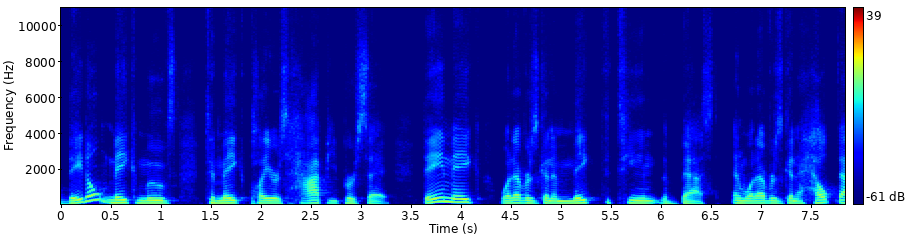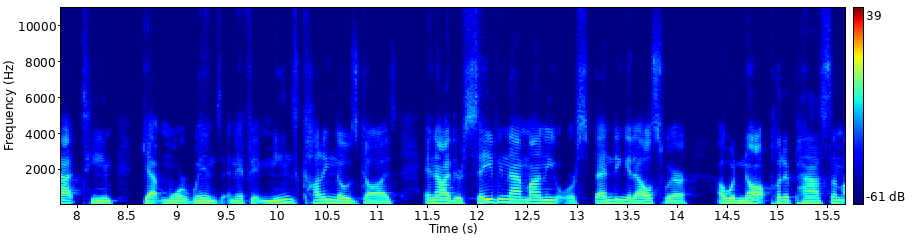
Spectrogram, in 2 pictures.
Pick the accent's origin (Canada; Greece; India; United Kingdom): Canada; I am Canadian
